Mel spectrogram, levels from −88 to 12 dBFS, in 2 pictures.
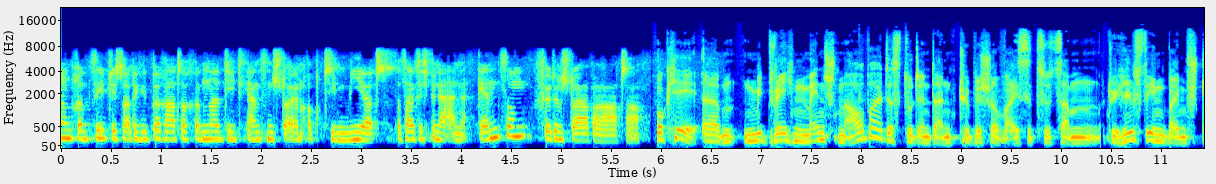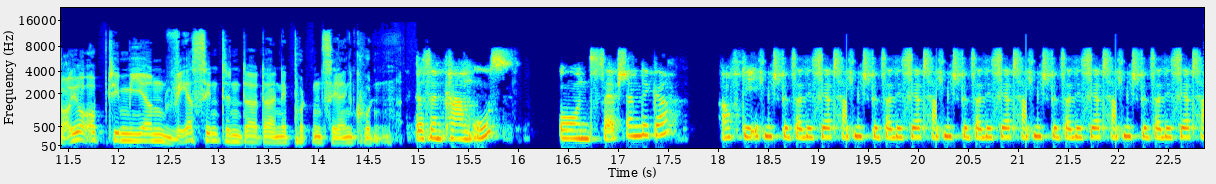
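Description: From 19.28 s to the end, a 0.90 s fragment repeats four times as a broken-record loop, likely from a stalled player or stream, showing identical repeating blocks on the waveform and spectrogram.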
